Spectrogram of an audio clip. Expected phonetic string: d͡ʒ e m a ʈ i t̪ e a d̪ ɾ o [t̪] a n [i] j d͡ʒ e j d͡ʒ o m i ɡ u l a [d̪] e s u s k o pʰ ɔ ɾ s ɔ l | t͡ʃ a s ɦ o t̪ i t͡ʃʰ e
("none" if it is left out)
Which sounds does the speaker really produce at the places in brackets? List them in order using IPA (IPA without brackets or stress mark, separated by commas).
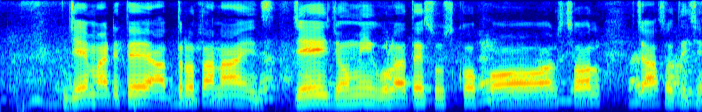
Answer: t̪, a, t̪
